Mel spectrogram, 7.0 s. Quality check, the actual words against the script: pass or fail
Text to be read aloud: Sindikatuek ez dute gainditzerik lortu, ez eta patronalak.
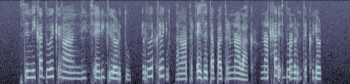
fail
